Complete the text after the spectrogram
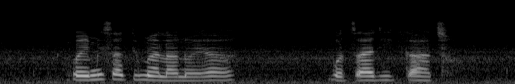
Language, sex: Tswana, female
